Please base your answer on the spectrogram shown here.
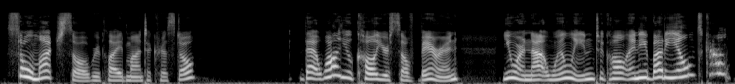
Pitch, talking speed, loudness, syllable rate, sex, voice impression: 255 Hz, 170 wpm, -16 LUFS, 5.7 syllables/s, female, feminine, adult-like, powerful, slightly unique, slightly intense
